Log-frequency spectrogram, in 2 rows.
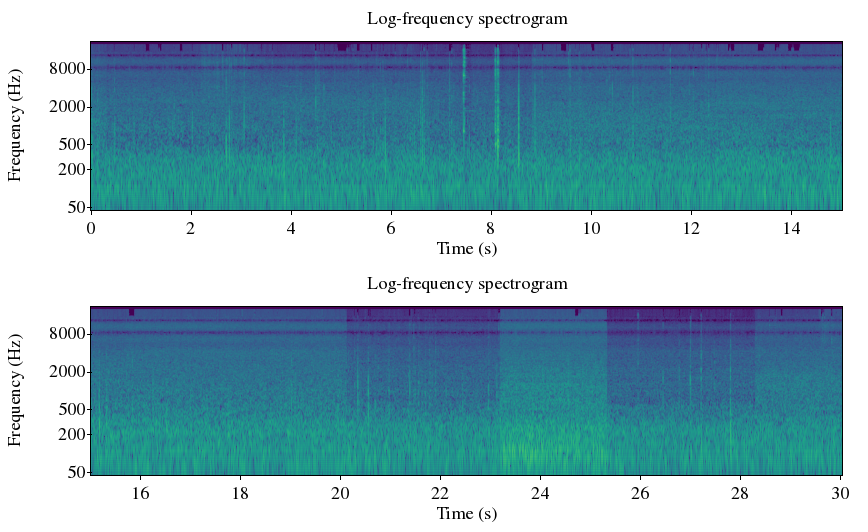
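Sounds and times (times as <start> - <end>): river and waterfall rushing: 0.0 - 2.1, 3.2 - 20.2, 23.2 - 25.4, 28.2 - 30.0
rain falling: 0.0 - 30.0.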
